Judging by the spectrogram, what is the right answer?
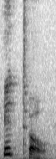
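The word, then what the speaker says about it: ヒット: name is Topo well the way the character hit is pronounced in the Japanese is hito yeah so when they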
